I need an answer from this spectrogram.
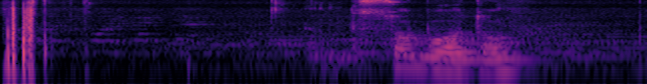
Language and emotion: Russian, neutral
